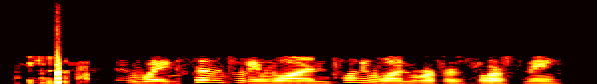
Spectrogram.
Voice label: WSO DISP 3, P25 recordings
